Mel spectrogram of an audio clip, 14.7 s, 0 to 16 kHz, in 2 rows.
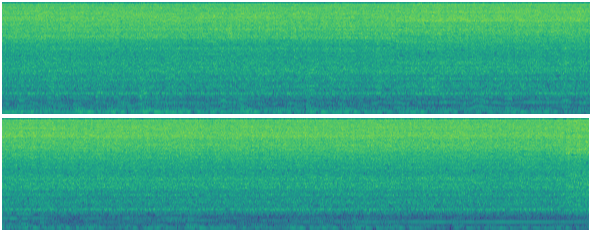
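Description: Steady jet engine and airflow noise inside a B-52 bomber's cabin in flight: an even rushing drone with a faint constant hum, unchanging throughout.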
